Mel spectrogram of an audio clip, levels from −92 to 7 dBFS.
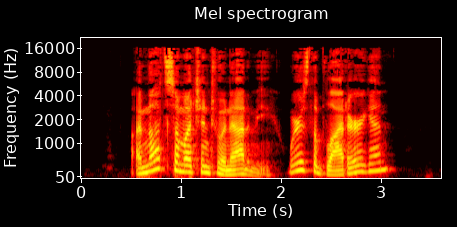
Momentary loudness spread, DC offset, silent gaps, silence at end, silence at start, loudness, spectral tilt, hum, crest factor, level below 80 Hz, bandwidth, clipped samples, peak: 11 LU; under 0.1%; none; 0.55 s; 0.55 s; -19 LUFS; -3.5 dB/octave; none; 18 dB; -56 dBFS; 17 kHz; under 0.1%; -2 dBFS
